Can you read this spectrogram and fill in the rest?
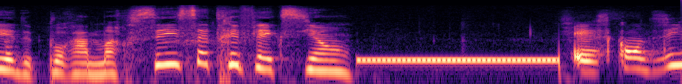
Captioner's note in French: sonnerie de téléphone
